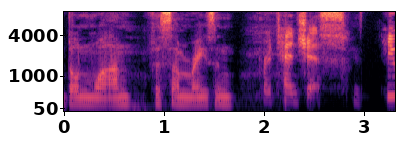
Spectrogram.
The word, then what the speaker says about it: Don Juan: I pronounced it Don Juan, not Don Juan, for some reason.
